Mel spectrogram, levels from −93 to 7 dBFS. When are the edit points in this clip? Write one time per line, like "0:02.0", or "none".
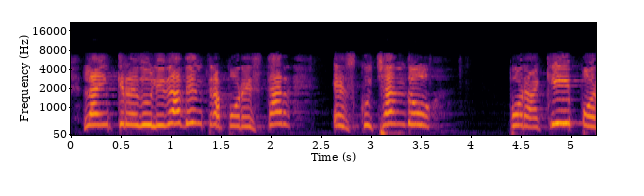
none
